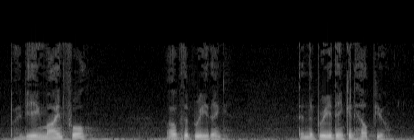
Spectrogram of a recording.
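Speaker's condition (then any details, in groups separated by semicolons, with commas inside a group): No condition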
